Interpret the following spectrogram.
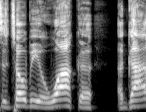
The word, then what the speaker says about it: Awaka: A guy like Tobia Awaka uh uh Awaka is how you pronounce it. Tobia Awaka.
